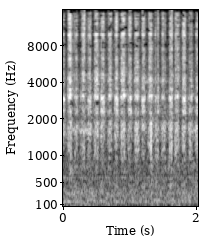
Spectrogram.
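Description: A coin scratching the coating off a scratch-off lottery ticket in rapid, even back-and-forth strokes.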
